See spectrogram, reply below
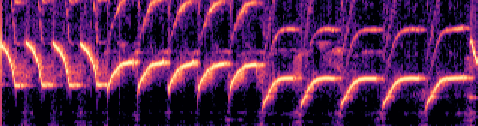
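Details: American canary song: a quick series of clear, high whistled notes, each swooping down then curving up, repeated about five times a second, with the pitch dropping slightly partway through; low background rumble.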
